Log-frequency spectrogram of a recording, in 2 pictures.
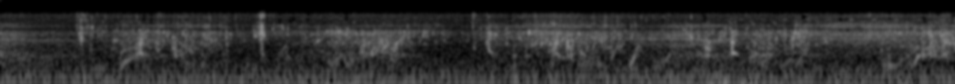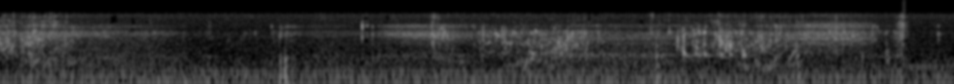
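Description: Soft kayak paddle strokes dip and swirl on a calm river at night, a faint, steady rhythm of water splashes repeating close by with no talking.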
